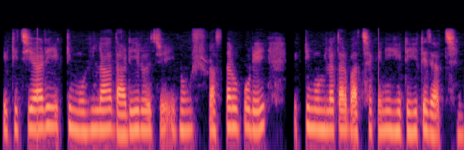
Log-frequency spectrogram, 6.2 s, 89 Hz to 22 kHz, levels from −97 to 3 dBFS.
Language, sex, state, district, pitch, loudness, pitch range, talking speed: Bengali, female, West Bengal, North 24 Parganas, 190 Hz, -22 LUFS, 185-200 Hz, 175 wpm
